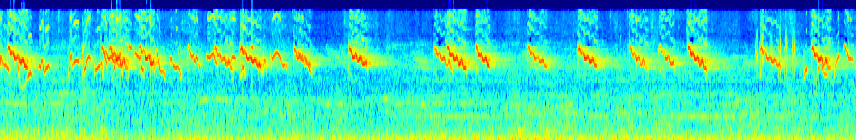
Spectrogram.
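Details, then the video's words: Lombok yellow white-eye (kecial kuning) lure song meant to make caged birds sing: rapid chattering strings of high sweet notes with sharp upward and downward slurs, phrases of about a second repeated with short breaks. "Pancingan Kecial Kuning Paling Ampuh Bikin Kecial Gacor Parah"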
